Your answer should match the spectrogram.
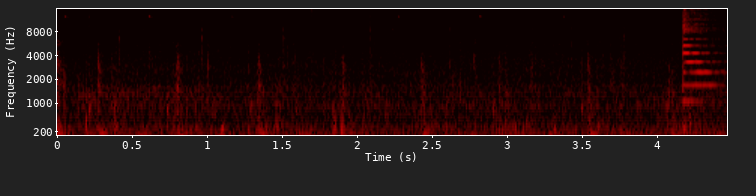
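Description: Faint, irregular light knocks and taps of a steel pry bar worked against a seized rear wheel and brake drum, to knock the stuck brakes loose.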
